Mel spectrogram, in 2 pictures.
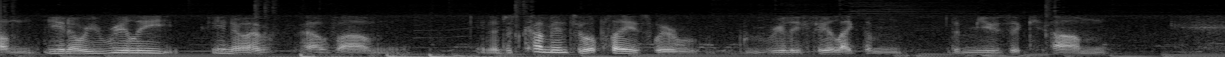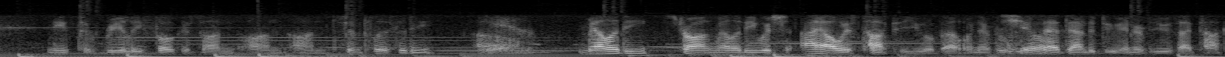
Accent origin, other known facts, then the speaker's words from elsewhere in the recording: U.S. Virgin Islands; he was born in the Virgin Islands, which is my hometown.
